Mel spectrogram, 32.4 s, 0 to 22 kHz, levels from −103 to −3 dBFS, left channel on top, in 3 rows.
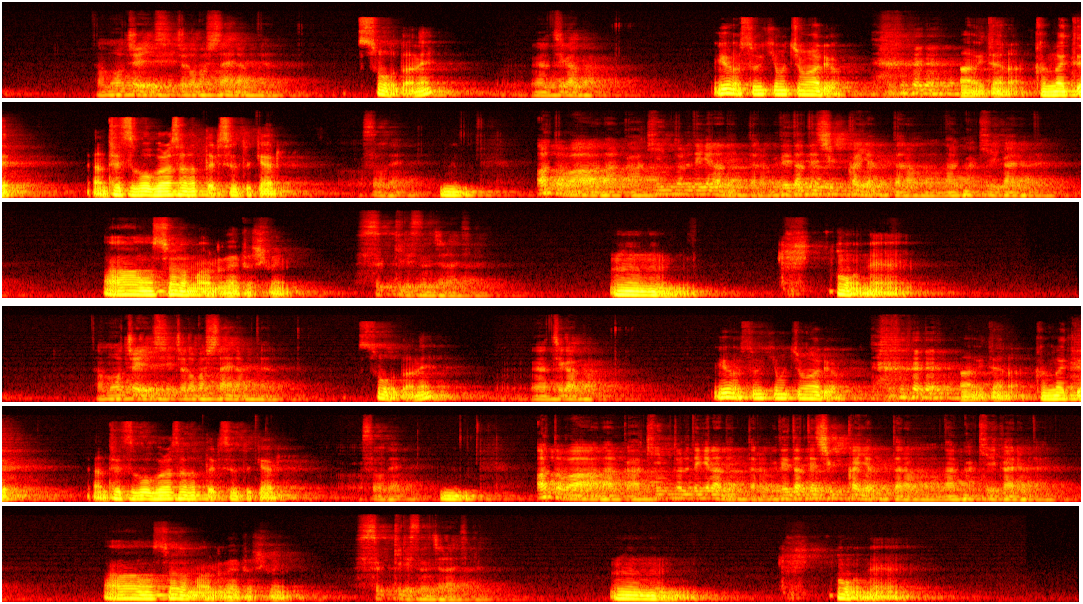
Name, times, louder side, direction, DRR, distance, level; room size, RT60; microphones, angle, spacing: voice 1, 0.9-2.7 5.3-5.8 8.7-9.4 10.7-11.0 14.4-14.8 16.1-21.3 25.1-26.2, right 1 dB, 50° right, 4 dB, 6.8 m, -37 dB
voice 2, 3.6-4.4 7.1-8.4 9.6-11.0 11.7-13.6 15.2-15.5 20.4-20.5 22.6-24.5 27.7-28.5 29.4-29.6 29.9-30.7, left 3 dB, 70° left, 9 dB, 0.9 m, -28 dB
29.0 x 20.5 x 9.9 m, 1.3 s
head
